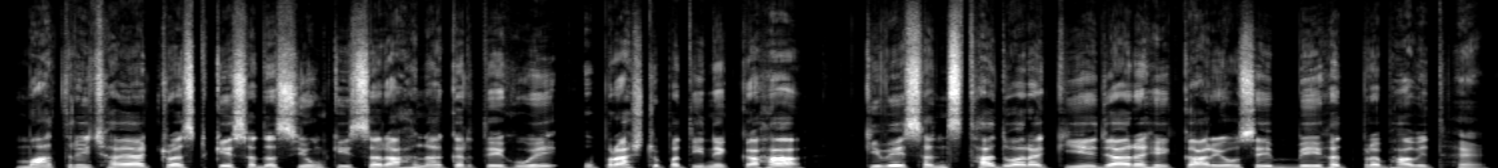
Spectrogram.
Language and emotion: Hindi, neutral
